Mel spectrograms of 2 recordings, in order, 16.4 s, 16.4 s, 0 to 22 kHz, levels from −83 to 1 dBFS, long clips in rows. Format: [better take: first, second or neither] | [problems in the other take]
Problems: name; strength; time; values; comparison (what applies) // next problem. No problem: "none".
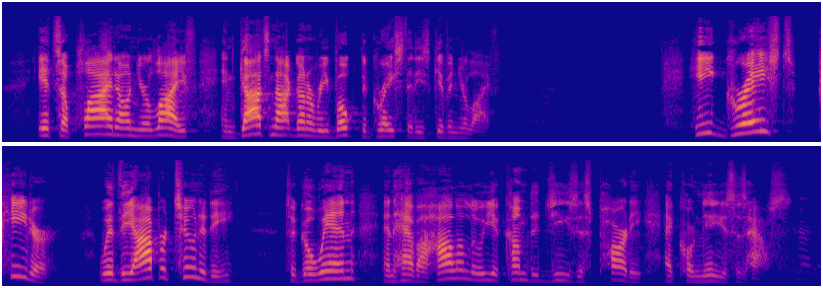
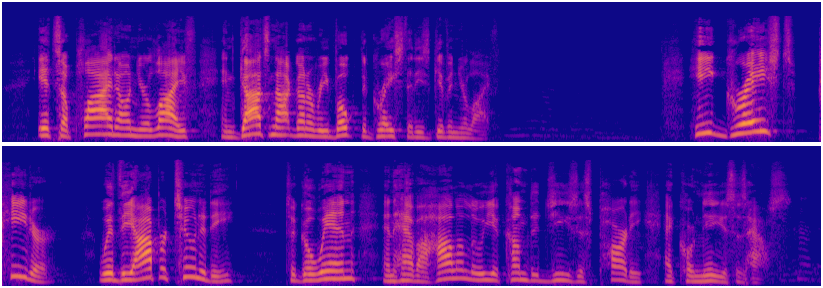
second | thin; very; fading below 650 Hz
